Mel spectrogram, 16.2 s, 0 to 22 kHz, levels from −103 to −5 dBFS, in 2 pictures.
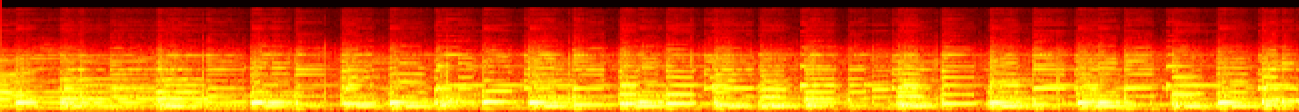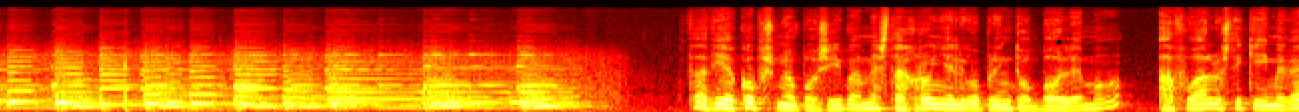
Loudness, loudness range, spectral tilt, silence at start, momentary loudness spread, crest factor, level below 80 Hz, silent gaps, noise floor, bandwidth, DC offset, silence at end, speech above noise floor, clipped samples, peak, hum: -20 LUFS; 2 LU; -6.5 dB/octave; 0 s; 6 LU; 16 dB; -62 dBFS; none; -52 dBFS; 15.5 kHz; under 0.1%; 0 s; 33 dB; under 0.1%; -4 dBFS; none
